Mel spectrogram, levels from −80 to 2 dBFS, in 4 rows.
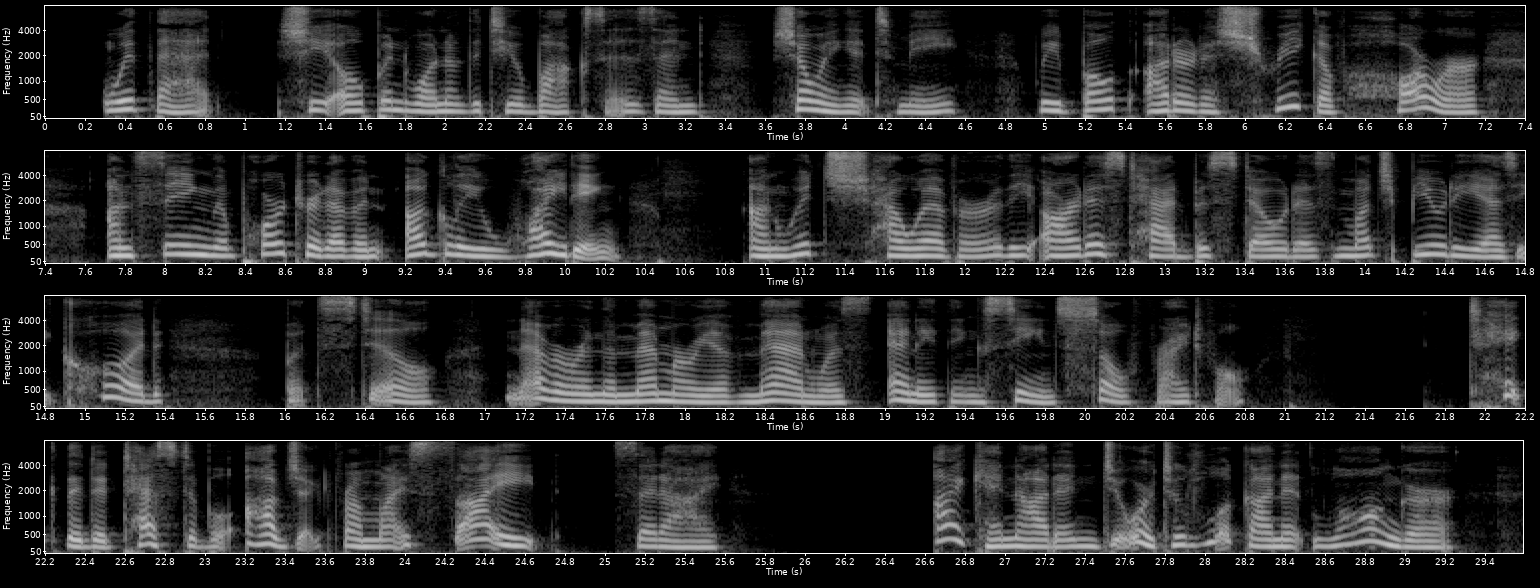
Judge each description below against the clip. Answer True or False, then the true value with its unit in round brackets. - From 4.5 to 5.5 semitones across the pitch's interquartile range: False (3.7 semitones)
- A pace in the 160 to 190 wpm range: False (150 wpm)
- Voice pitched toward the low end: False (195 Hz)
